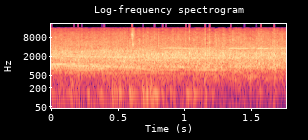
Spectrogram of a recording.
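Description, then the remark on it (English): A large audience at a youth conference applauds loudly and steadily, a dense wash of clapping that fills the whole moment with a faint crowd murmur beneath it. “Let's give him a big round of applause tonight.”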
